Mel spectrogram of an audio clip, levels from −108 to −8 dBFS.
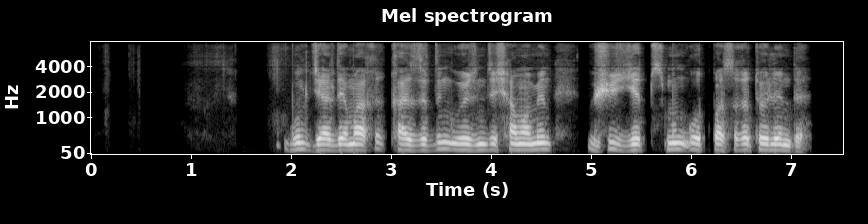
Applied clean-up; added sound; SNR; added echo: none; none; none; none.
